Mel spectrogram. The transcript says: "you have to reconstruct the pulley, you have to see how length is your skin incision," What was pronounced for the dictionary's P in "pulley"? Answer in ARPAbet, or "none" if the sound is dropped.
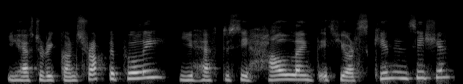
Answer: P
